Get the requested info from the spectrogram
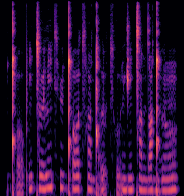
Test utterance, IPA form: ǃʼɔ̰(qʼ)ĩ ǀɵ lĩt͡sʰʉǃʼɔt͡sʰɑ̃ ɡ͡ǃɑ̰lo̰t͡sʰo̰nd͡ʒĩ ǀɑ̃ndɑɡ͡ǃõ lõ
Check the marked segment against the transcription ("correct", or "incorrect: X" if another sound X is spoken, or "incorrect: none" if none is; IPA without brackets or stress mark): incorrect: pʼ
